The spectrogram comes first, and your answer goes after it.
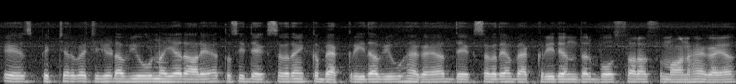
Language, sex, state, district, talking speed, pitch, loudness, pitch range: Punjabi, female, Punjab, Kapurthala, 245 wpm, 125 Hz, -16 LUFS, 120-130 Hz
